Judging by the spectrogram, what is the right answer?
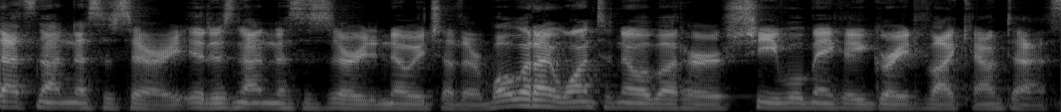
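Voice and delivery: mock very low, flat, emotionless monotone. Recapping a scene, voicing Anthony's reply to Mama Bridgerton, mock-deadpan. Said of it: "just deadpan, just no emotion".

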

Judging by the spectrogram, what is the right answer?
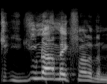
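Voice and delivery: very high, insistent and assertive voice. Retelling how a coached player warned against mocking a band: imitating an assertive warning. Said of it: "she's very assertive".

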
